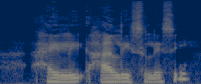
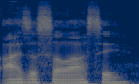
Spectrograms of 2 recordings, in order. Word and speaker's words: Haile Selassie: How do you say his name? Haile Selassie. Oh, I thought it was Isa Selassie.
